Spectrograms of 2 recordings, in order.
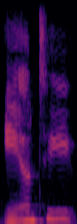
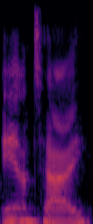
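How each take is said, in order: First: The final vowel sounds like 'ee'. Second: The final vowel sounds like 'eye'. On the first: "a long E sound" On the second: "a long I sound"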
